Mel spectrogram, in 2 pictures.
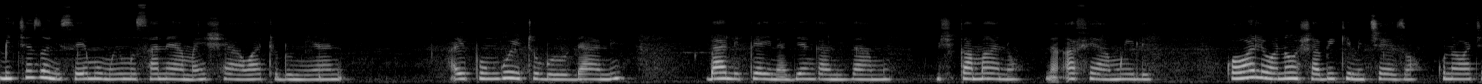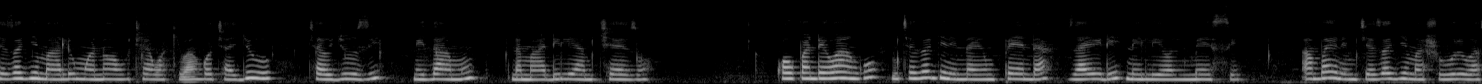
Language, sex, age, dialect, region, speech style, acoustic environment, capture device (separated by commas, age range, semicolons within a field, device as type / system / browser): Swahili, male, 25-34, Kenya - Nairobi Sheng-influenced, Kenya, happy, silence, desktop / Linux / Chrome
